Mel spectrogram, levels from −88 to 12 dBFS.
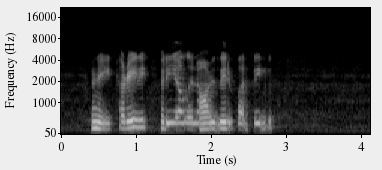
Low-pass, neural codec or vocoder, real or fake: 7.2 kHz; autoencoder, 22.05 kHz, a latent of 192 numbers a frame, VITS, trained on one speaker; fake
